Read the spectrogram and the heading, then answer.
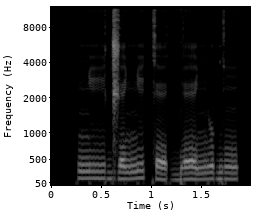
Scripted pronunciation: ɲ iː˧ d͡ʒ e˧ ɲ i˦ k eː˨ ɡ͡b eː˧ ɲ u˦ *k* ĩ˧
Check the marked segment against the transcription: incorrect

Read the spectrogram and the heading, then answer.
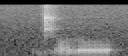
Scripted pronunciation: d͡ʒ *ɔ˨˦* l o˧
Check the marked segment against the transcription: incorrect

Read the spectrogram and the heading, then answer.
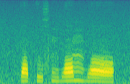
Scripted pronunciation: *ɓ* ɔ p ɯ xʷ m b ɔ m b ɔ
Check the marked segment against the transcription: incorrect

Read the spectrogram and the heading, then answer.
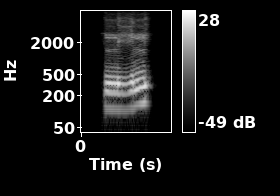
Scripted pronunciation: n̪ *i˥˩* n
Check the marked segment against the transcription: incorrect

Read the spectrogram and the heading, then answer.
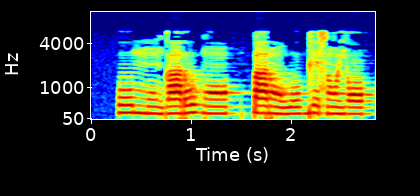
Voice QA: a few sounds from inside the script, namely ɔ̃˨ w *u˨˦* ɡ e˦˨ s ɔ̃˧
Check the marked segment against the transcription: incorrect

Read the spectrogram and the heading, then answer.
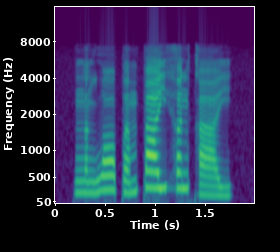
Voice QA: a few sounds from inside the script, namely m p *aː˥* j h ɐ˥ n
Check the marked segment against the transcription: correct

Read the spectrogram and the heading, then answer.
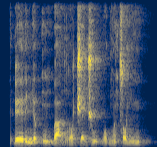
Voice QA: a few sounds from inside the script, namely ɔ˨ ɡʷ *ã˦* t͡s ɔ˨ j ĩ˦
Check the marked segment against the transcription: correct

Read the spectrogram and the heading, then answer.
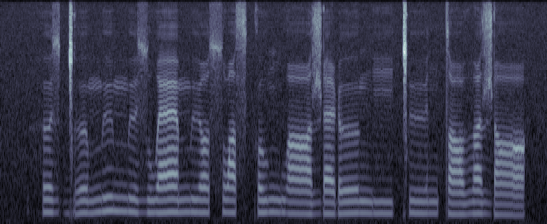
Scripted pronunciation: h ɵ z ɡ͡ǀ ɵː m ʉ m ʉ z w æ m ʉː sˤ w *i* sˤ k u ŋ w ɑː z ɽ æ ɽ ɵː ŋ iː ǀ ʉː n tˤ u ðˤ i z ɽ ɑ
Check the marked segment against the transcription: correct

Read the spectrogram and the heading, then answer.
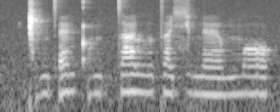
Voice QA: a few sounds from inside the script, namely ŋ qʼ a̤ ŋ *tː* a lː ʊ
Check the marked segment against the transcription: correct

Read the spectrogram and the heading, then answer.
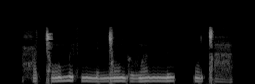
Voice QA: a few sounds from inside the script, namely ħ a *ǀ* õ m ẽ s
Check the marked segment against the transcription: correct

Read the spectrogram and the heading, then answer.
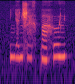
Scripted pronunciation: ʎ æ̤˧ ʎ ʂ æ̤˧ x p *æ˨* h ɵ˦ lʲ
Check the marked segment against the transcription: incorrect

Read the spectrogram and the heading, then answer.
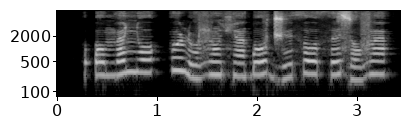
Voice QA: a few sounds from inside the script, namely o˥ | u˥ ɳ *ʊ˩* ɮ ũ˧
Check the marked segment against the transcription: incorrect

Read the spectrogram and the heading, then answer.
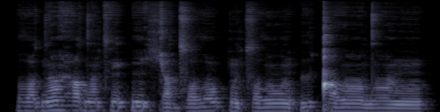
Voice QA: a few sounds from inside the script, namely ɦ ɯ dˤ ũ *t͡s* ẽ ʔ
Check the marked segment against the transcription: correct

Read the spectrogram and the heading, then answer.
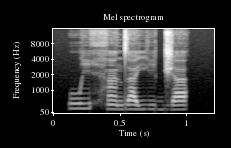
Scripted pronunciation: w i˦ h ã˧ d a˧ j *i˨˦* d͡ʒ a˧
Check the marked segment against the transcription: incorrect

